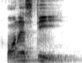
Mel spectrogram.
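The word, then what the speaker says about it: honesty: बाकी अ से लेके अह तक जब साउंड निकलता है, कुछ वर्ड्स में कुछ अल्फ़ाबेट साइलेंट भी रहते हैं, तो वहाँ पे हम एन का प्रयोग करते हैं। ऑनेस्टी, ऑनेस्टी इज, ऑनेस्टी इज, ऑनेस्टी is dash best policy.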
